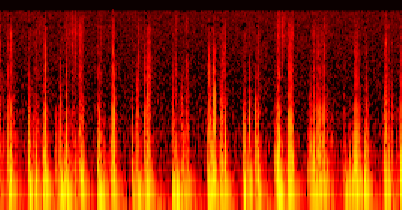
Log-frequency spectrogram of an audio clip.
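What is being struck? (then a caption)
Faux leather cosmetics bag. Long green-nailed fingers tap and scratch the sides of a round red and zebra-print faux leather cosmetics bag, which is hollow with the mic inside. The result is a quick, irregular run of deep, muffled thumps with soft scratchy rustles between them. Each thump dies away almost instantly, with nearly no bright content.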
